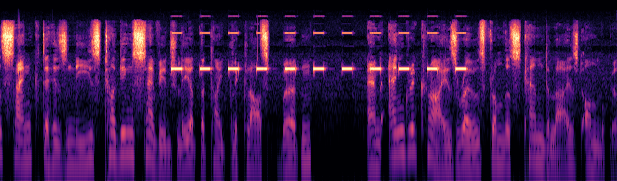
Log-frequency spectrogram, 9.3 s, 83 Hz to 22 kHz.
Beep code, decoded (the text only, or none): 11 short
